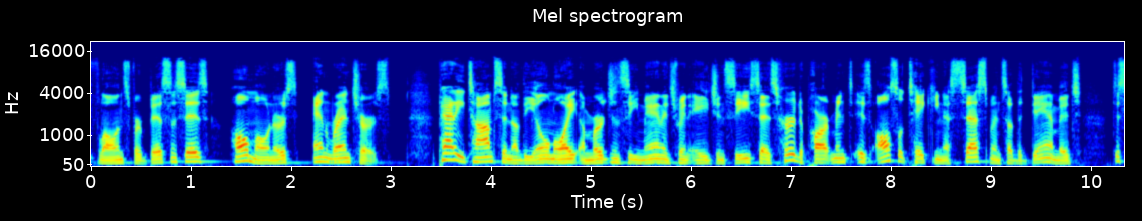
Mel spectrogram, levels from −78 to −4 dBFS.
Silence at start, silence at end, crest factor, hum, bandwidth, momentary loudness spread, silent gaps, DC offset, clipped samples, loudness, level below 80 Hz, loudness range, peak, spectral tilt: 0.05 s; 0 s; 20 dB; none; 13.5 kHz; 8 LU; none; under 0.1%; under 0.1%; -24 LUFS; -60 dBFS; 2 LU; -4 dBFS; -4 dB/octave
